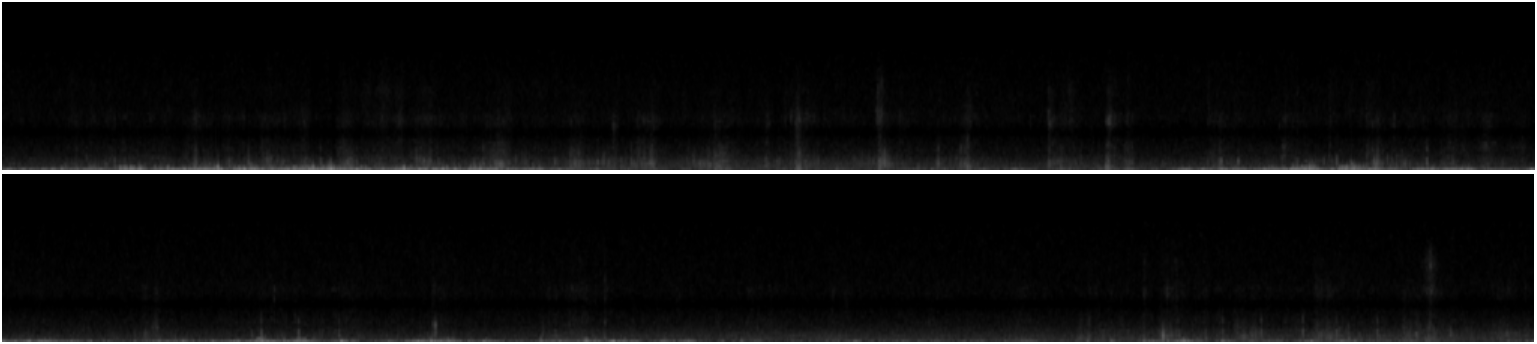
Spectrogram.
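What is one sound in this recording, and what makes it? Footsteps crunch on rocky dirt ground.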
